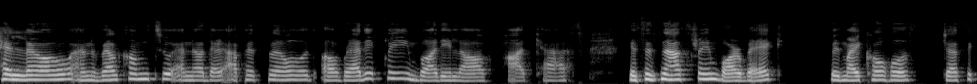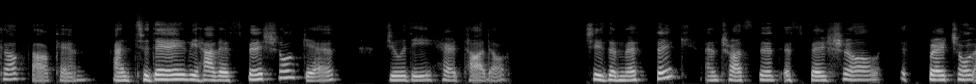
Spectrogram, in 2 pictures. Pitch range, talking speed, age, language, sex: 190-235 Hz, 110 wpm, 50-69, English, female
